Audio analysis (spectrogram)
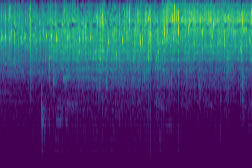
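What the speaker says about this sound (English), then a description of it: "first thing we're going to do is brown off our chicken" Chicken wings browning in a pan on an induction hob, giving a steady, close sizzle and frying hiss throughout with faint scraping and turning sounds, and no talking.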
